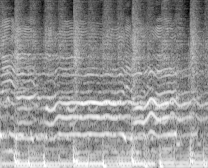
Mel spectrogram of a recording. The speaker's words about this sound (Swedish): Oh, så jävla bra låt.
